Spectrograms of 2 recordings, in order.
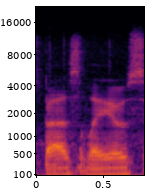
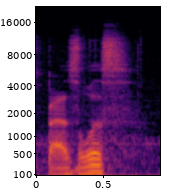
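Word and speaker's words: basileus: you're now the basileos you know how many people I hear pronounce basileos as basilis it's like it's not Harry Potter so yeah we got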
